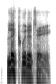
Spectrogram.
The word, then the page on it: liquidity: British English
